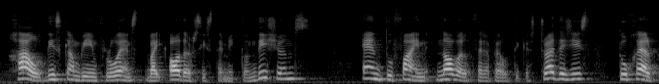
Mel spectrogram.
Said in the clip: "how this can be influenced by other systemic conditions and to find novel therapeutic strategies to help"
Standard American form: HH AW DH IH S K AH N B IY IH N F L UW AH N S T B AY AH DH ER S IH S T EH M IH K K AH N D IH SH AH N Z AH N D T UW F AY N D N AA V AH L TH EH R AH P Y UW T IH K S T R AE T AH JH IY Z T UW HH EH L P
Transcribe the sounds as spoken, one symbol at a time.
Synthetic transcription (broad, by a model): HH AW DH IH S K AH N B IY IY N F L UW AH N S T B AY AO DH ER S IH S T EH M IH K K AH N D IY SH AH N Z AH N T UW F AY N N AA B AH L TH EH R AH P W T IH K S T R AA T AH ZH IY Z T UW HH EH L P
